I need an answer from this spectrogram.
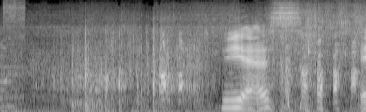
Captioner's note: laughs happily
